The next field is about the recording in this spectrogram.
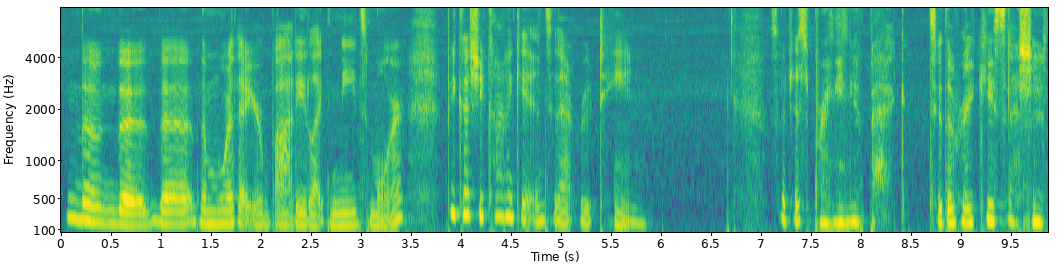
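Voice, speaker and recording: A woman hosting an ASMR reiki healing session, talking in a soft, soothing, meandering and conversational way. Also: lowish voice, creaky. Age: adult over 25. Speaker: reiki practitioner and session host. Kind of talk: ASMR guided healing session with casual chat.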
